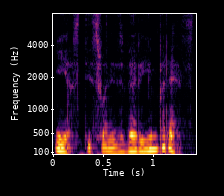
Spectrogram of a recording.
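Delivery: silly, goofy put-on creature voice. Doing a silly voice for a character type he likes: silly Khajiit voice. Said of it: "my silly Khajiit voice".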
